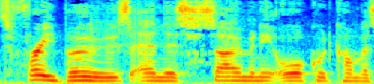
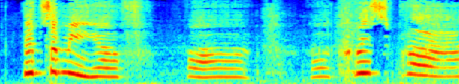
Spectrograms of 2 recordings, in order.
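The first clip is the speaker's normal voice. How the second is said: put-on heavyset Italian-accented man voice, much higher pitch; 13 semitones higher, 3 dB louder than usual. Answering a request for a voice, in a fat Italian plumber voice. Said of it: "Can you do a fat Italian plumber voice?".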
